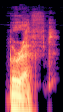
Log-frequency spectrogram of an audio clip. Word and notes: bereft: Australian English

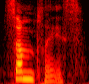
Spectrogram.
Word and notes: someplace: American English

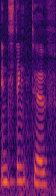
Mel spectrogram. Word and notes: instinctive: American English

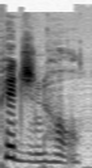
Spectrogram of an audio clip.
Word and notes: pigeonhole: American English

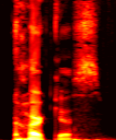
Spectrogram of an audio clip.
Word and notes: carcass: American English

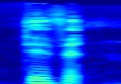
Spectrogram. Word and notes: divot: American English

